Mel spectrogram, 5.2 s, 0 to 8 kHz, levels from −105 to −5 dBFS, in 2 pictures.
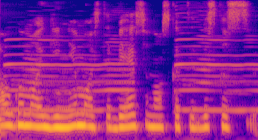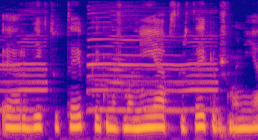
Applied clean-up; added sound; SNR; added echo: classical method WPE with log-MMSE.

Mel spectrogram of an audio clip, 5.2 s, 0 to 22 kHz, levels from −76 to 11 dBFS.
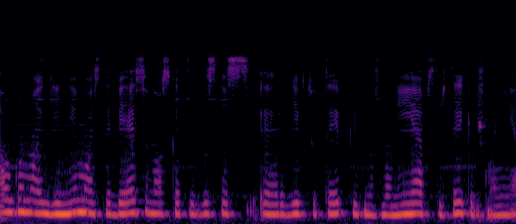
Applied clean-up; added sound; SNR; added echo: neural separator model SepFormer DNS4.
